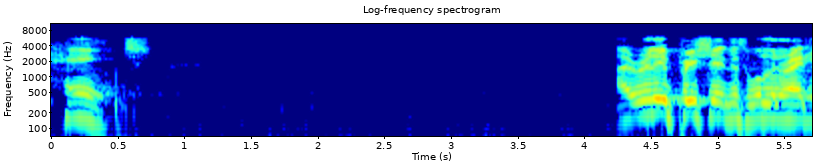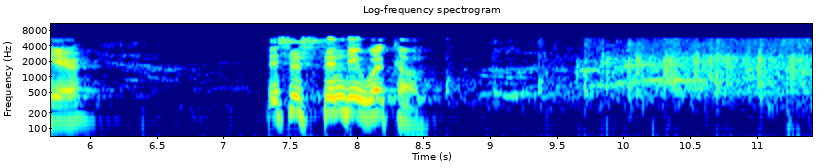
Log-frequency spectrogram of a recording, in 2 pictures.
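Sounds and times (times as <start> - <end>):
speech: 0.1 - 0.8, 4.2 - 6.1, 7.3 - 8.6
audience clapping: 8.6 - 11.4.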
